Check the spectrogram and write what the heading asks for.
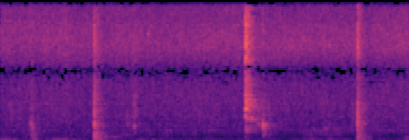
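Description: Metal spoon clinking and scraping against a metal wok while a frying mixture is stirred: about five sharp clinks at irregular intervals, the loudest about a second in.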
